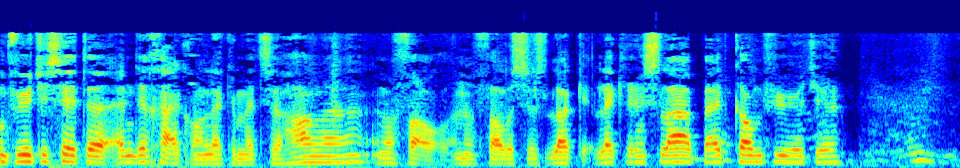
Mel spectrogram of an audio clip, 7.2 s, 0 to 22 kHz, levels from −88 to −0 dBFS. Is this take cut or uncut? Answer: uncut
